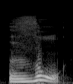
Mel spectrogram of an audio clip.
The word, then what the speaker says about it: vont: Then, ils vont. Final T not pronounced, and then O-N together. On vont.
